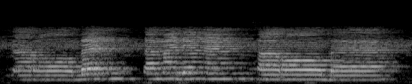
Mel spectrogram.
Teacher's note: Kalimat aslinya saroban. Ketika diwaqafkan dia berubah menjadi panjang tanwinnya hilang. Ini namanya inwat.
